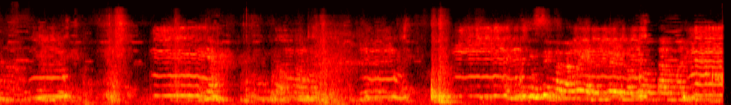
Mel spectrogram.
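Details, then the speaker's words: Newborn in the immediate neonatal period with respiratory distress after birth, with chest retractions, makes a non-cry grunting noise; expiratory grunting. "Como pueden ver acá, ese ruido que hace el bebé no es un llanto, es el quejido, ¿no?"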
